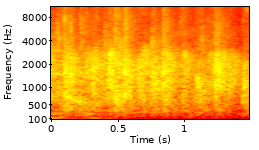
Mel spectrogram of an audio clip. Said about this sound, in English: She said yes. She said yes. You can clap at that. She said yes.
